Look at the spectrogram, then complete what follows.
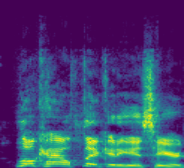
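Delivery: high-pitched yell, hollered out. Quoting the boys in the forest golf cart, yelling like Huckleberry. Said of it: "I'm going to yell it like Huckleberry".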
